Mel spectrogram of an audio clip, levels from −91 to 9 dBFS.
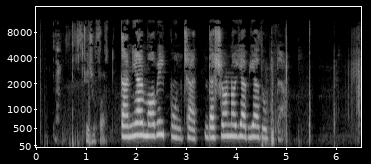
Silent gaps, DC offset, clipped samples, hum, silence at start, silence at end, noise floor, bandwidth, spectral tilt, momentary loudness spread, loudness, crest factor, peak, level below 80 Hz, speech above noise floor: none; under 0.1%; under 0.1%; none; 0.4 s; 0 s; -47 dBFS; 11.5 kHz; -3 dB/octave; 24 LU; -21 LUFS; 20 dB; -2 dBFS; -64 dBFS; 26 dB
